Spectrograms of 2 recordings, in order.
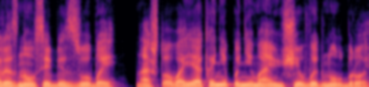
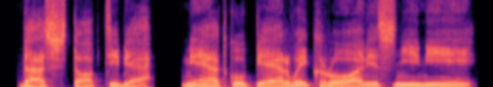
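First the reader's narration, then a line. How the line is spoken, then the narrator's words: Slow, condescending, through teeth. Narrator (Russian): Медленно, словно говорит с идиотом, процедил Вечный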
